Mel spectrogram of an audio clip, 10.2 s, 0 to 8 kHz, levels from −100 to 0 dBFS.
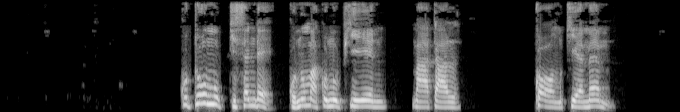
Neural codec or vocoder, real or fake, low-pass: none; real; 7.2 kHz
